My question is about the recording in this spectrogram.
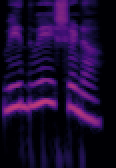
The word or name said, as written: ವಿದ್ವೇಷಣ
